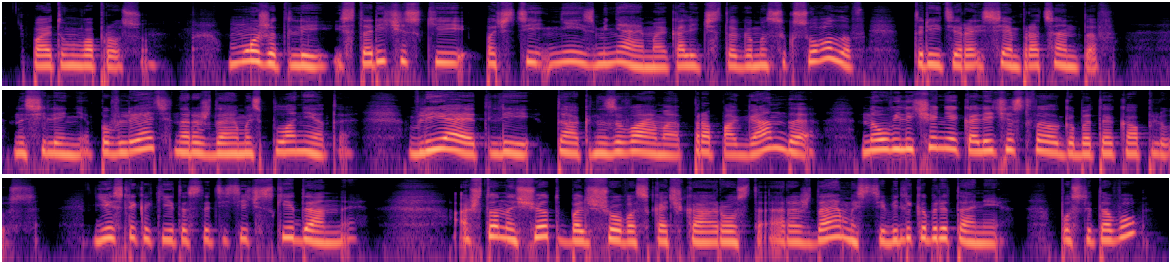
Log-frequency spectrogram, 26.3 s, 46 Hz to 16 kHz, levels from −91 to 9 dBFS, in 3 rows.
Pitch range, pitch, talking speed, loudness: 195-235 Hz, 210 Hz, 95 wpm, -20 LUFS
